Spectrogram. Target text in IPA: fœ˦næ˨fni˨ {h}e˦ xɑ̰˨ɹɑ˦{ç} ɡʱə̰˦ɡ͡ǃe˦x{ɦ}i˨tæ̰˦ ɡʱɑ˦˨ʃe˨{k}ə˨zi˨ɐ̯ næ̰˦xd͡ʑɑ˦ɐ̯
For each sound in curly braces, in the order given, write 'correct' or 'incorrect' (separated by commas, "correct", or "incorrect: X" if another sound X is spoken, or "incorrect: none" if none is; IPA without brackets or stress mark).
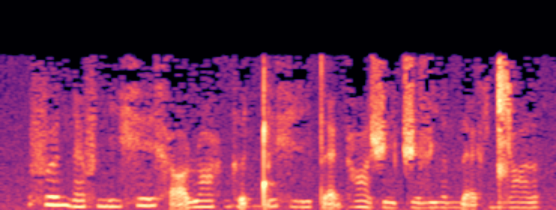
incorrect: x, incorrect: x, correct, incorrect: t͡ʃ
